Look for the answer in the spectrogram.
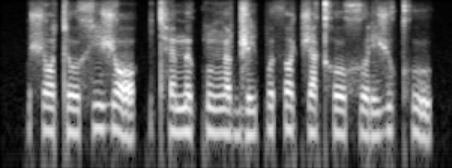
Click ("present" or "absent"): absent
